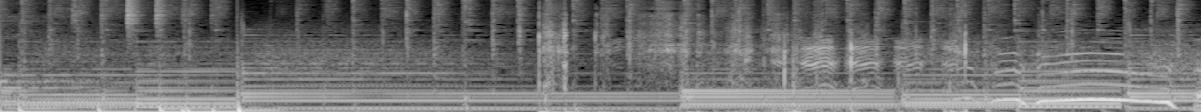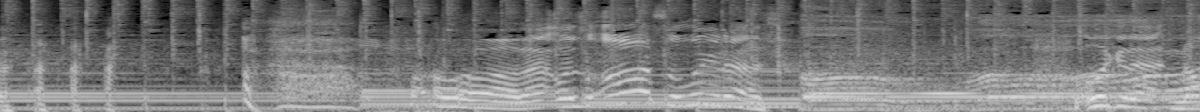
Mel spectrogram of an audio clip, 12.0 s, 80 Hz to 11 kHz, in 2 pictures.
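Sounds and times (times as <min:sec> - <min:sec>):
held chords: 0:00.0 - 0:12.0
light steady percussion: 0:00.0 - 0:12.0.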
